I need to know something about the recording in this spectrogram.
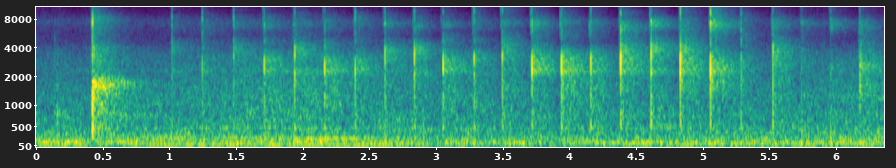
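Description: Percussive massage strokes: the masseur's palms pressed together strike the client's head and face in a fast run of sharp claps, about four or five a second, after one louder snap near the start.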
